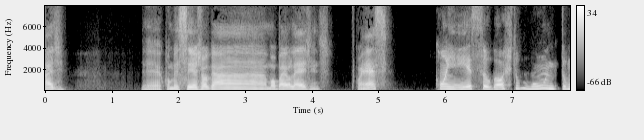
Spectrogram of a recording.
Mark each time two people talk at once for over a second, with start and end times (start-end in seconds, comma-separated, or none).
none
